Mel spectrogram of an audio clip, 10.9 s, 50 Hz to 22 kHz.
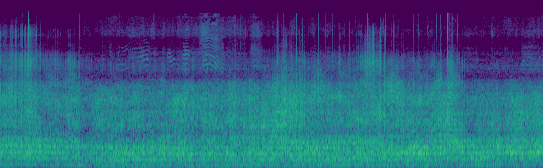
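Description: Lockheed Martin F-22 Raptor in flight, its twin Pratt & Whitney F119 turbofan engines making a loud, steady jet noise that holds at an even level.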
